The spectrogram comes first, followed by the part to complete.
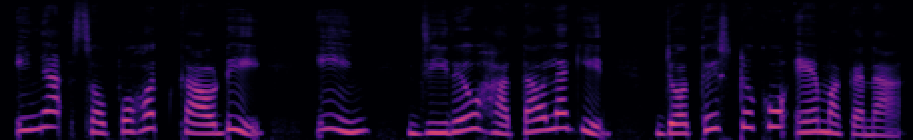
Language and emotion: Santali, happy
